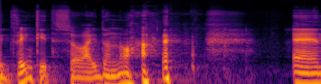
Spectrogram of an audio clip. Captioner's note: laughing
